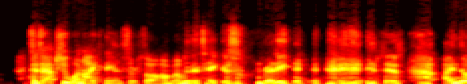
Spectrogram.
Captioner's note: chuckles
